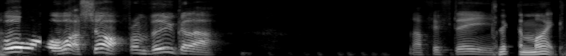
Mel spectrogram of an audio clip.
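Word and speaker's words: Vögele: So Vance just checked on the WTA website because all the pronunciations are on there apparently, and it's pronounced Voegele. Voegele.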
